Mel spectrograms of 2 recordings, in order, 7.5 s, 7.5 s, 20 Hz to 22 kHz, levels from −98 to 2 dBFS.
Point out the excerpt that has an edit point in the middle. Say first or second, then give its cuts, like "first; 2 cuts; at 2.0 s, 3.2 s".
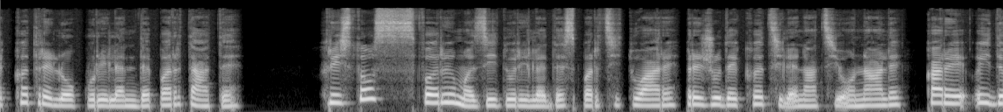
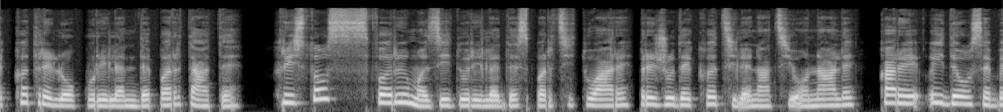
second; 1 cut; at 1.9 s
